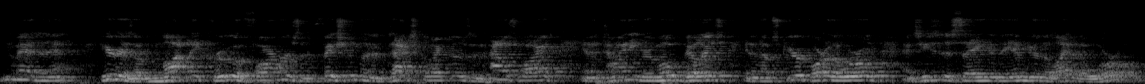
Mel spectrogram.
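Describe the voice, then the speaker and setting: Strong room echo surrounds a man with a high pitch who talks at a fairly quick pace with fairly even intonation. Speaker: pastor. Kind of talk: sermon. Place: church.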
